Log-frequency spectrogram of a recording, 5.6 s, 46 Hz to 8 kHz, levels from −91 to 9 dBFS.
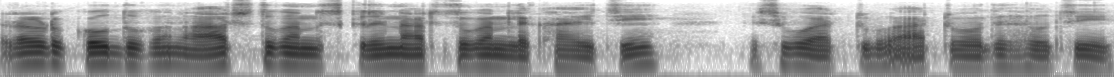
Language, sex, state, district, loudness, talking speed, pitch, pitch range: Odia, male, Odisha, Malkangiri, -18 LUFS, 195 wpm, 105 Hz, 95-110 Hz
